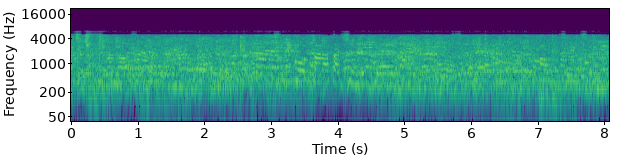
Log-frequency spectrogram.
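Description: Many people talking at once: steady crowd chatter with overlapping voices.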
